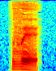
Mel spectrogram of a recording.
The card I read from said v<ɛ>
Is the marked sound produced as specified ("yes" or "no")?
yes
